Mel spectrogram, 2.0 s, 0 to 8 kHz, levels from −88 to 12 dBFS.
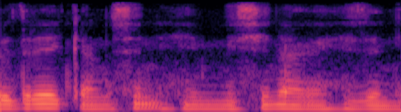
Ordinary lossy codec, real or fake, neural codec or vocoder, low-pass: AAC, 32 kbps; real; none; 7.2 kHz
